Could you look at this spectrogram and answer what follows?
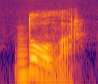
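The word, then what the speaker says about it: dólar: Следующее слово – доллар. Доллар по-испански будет доллар, эль доллар. Угу. Ударение ставим, потому что если не поставим, получится доллар.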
